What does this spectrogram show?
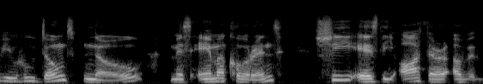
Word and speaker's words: Ema Kurent: joining me all the way from Slovenia is Emma current Emma thank you so much for being here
